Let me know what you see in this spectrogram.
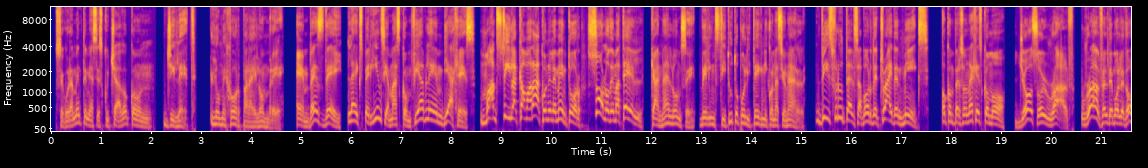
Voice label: spanish mexican others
